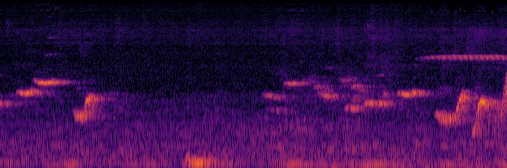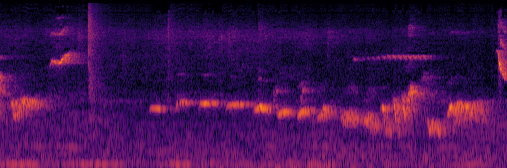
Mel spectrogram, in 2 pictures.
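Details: White-rumped shama kept in Banda Aceh giving quieter, scattered whistled notes, some rising and falling, with a few thin high tones and a low hum beneath.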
